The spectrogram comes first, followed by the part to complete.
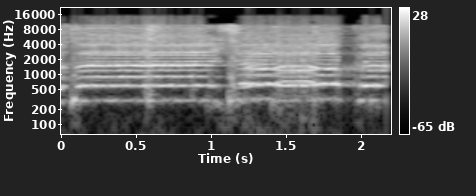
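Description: Arabic devotional qasida (sholawat) being sung: one long held, melismatic note, then a short wavering turn after a brief break about a second in.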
